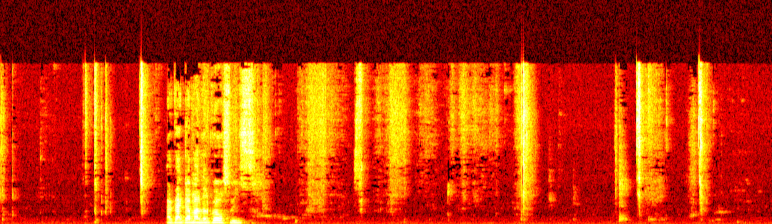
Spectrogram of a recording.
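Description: A woman smacks her lips and chews while eating.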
